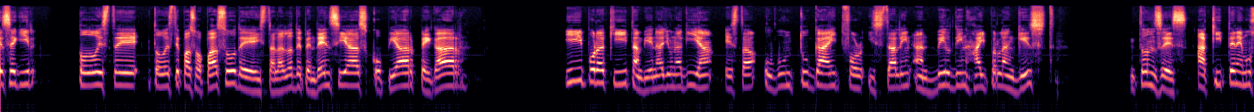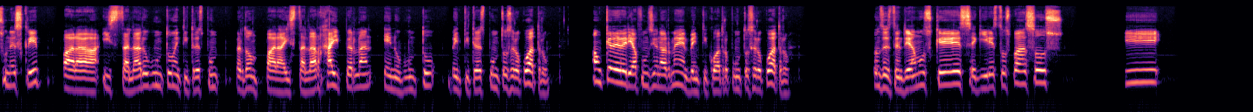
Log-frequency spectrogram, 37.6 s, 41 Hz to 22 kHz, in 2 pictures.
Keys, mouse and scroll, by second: 1.8-2.4 scroll down 2, 2.4 scroll down 1, 4.2-5.4 scroll down 2, 5.4-6.2 scroll down 1, 6.2-7.0 scroll down 1, 8.4-10.4 scroll up 1, 10.4-11.0 scroll up 1, 11.0-11.4 scroll up 1, 11.4 click, 18.3-19.8 scroll down 2, 19.8-28.3 scroll down 1, 28.3-29.8 drag, 32.3-35.5 scroll down 2, 35.5-36.4 scroll down 1, 36.4-37.6 scroll down 1.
